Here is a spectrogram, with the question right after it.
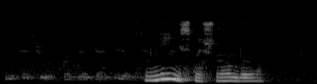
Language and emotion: Russian, sad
